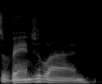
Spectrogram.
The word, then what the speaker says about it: Evangeline: think maybe but it i know it's evangeline but i needed it to rhyme with queen real bad so i changed it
